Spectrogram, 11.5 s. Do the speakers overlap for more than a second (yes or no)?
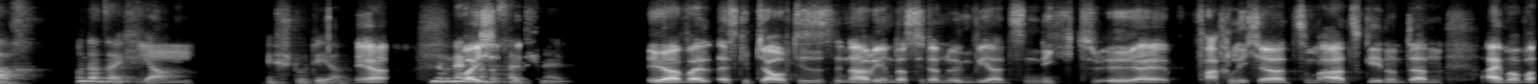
no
